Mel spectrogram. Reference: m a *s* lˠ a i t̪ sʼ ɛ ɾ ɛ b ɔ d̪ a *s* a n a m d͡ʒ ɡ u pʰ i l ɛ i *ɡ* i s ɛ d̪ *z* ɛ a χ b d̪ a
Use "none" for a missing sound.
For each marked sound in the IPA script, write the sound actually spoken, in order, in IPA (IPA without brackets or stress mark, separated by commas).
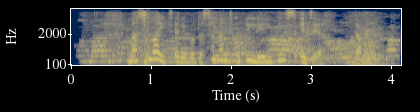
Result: s, s, b, z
